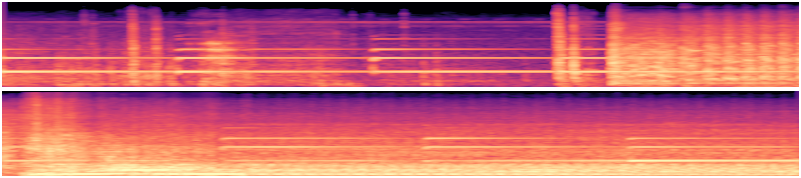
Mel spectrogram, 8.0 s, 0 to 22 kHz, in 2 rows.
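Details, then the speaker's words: 1998 Ford Mustang GT, about 132k miles, PI heads, FRPP shorty headers, cold start after sitting: engine catches and settles into a fast idle with light, regular tapping; exhaust header leak. "you get a little bit of an exhaust smell on startup but i think that's that's just the header leak kind of here tapping tapping"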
